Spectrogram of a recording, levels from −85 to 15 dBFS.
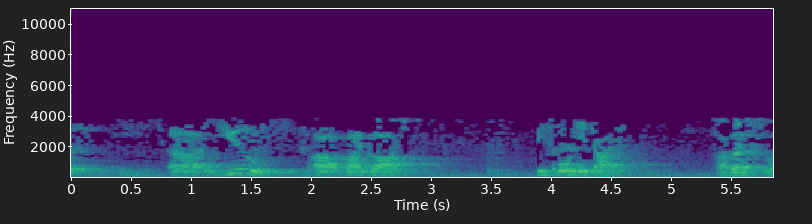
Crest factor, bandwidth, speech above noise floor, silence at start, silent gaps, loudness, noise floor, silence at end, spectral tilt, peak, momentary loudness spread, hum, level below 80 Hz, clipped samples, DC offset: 18 dB; 4 kHz; 22 dB; 0 s; none; -20 LUFS; -41 dBFS; 0 s; -10.5 dB/octave; -4 dBFS; 23 LU; none; -50 dBFS; under 0.1%; under 0.1%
